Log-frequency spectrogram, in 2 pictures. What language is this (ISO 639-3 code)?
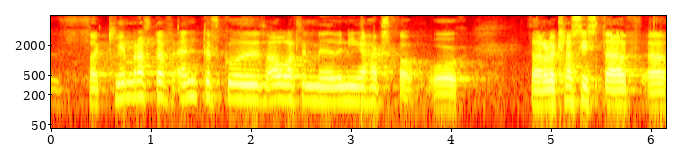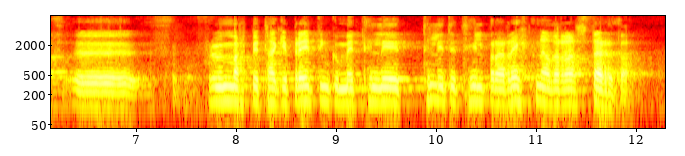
isl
